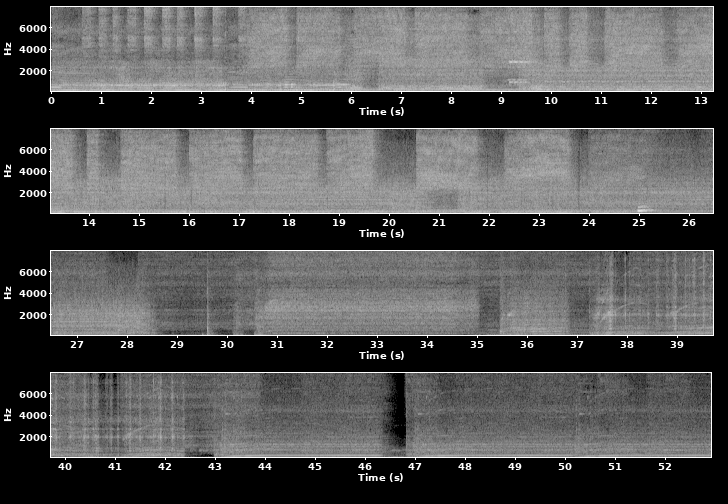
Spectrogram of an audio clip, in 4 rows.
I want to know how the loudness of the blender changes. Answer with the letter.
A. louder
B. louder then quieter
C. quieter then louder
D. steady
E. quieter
E.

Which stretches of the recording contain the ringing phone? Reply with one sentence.
The ringing phone can be heard from 8.6 to 9.7 s.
